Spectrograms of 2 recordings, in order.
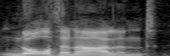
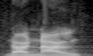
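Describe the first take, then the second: First: It is said in a plain standard accent. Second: It is said in a Northern Irish accent, run together.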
